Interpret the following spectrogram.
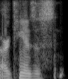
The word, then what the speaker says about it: Arkansas: to be and yes in Kansas we call it our Kansas instead of Arkansas so it is our Kansas our Kansas City in Kansas y they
